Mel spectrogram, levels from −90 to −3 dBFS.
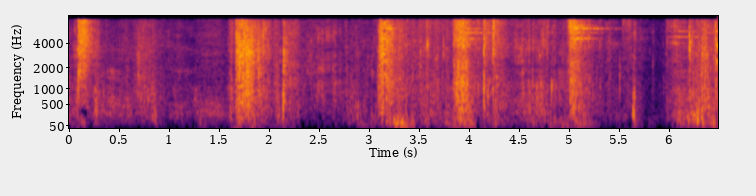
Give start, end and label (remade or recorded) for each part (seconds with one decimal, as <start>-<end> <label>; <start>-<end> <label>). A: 0.0-2.6 remade; 2.6-6.5 recorded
